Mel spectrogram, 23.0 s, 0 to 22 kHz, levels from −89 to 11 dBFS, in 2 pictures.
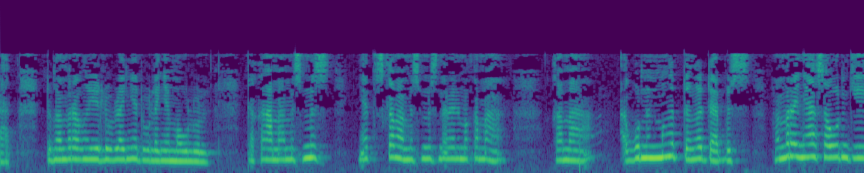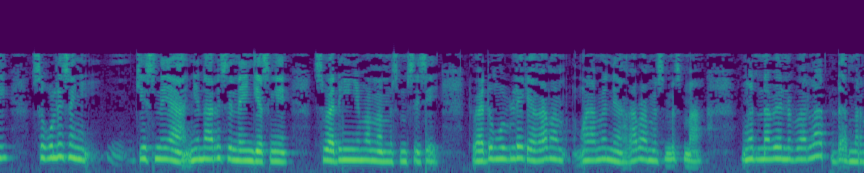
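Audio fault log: throughout: AAC compression is the likely source of the plainly audible damage. Nothing survives above 6.9 kHz, leaving dull, smeared speech, which fits a low bitrate around 24 kbps.
14.42, 16.09, 17.20, 18.52 s: dropped buffer (overrun), likely. Each time the speech skips ahead by about 40 ms with no silent gap, the first just before "se ngi", which tells it apart from a dropout that inserts silence.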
